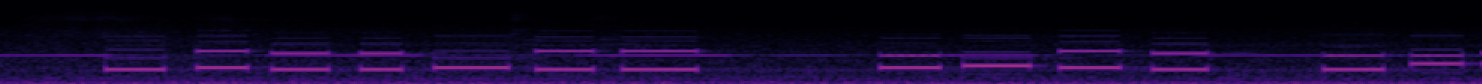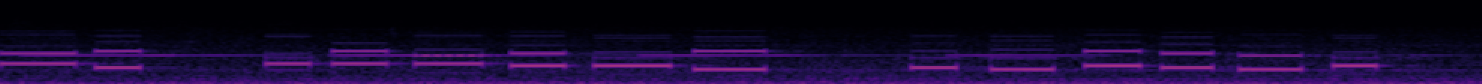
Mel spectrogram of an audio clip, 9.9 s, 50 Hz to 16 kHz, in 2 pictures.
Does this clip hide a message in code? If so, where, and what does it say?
Yes: DTMF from 0.4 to 9.5 s, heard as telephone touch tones, dialled by hand, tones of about 200 ms, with street noise. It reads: 1B334AA 57B3 20#B *D097A 41C627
